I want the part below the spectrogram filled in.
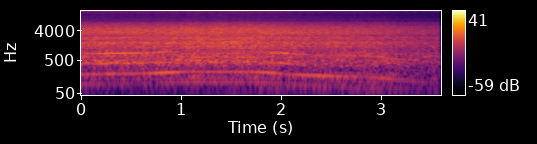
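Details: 2013 Audi S4 B8, 3.0 petrol, engine code CGWC, 245 kW, 188,866 km: the engine runs up then settles with a rough, uneven tone and a faint rattle underneath. The noise is caused by a timing chain that has skipped teeth.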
